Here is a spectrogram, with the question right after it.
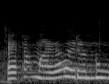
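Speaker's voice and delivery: very high put-on woman's voice, slow; voice imitation. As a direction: squeak it out in a borrowed high voice. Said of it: "ആ voice ഒക്കെ imitation ആയിരുന്നോ". (ഉയർന്ന ശബ്ദത്തിൽ അനുകരണം)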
